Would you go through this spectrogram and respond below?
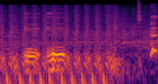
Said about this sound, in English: And a gunshot.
